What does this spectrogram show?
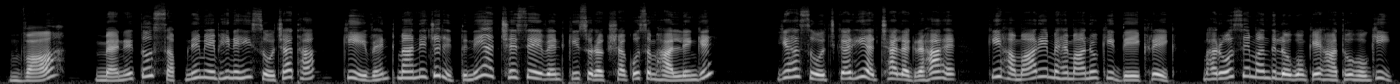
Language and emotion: Hindi, surprised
